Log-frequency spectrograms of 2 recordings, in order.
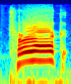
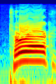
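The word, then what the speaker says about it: Tourach: see they're really killing it i hope i pronounced this right turok dread cantor is that correct come on autofocus there it is turak dread counter good job trevor said nice jade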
